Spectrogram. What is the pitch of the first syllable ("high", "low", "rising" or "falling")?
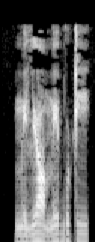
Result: low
